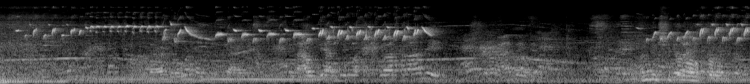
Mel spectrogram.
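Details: Mule hybrid of a male goldfinch and a female canary delivering a fast, continuous run of sharp high twitters and trills for about four seconds, after which a man speaks.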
